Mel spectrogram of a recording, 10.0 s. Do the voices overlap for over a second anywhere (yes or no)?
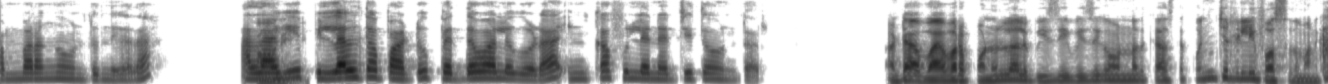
no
